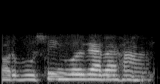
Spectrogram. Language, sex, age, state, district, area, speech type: Hindi, female, 60+, Madhya Pradesh, Jabalpur, urban, conversation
